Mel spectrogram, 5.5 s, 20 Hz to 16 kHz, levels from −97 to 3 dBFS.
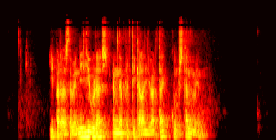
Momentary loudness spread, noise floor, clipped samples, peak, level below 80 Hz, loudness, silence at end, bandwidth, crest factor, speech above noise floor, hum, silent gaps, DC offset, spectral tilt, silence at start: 11 LU; -58 dBFS; under 0.1%; -2 dBFS; -58 dBFS; -21 LUFS; 1.4 s; 9.2 kHz; 20 dB; 37 dB; none; none; under 0.1%; -5.5 dB/octave; 1 s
